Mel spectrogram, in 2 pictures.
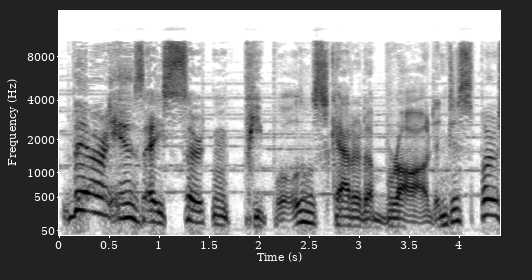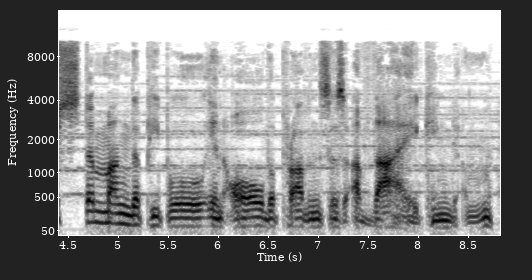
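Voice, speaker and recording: Slow, dramatically swooping scheming royal official. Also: male voice, lowish voice, fairly bright tone, exaggerated voice. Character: scheming Haman, male royal official, persuading his king. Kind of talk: dramatized audio Bible acting. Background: background music.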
